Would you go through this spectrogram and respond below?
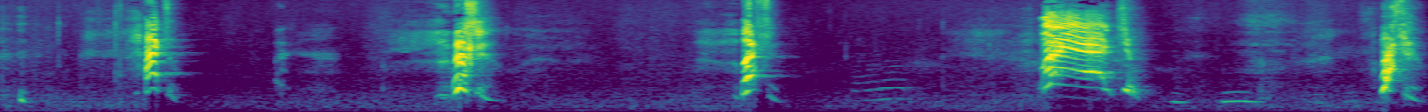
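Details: Person who says they can't stop sneezing, in a long sneezing fit: a run of about five sharp sneezes, each preceded by a short breath in, with brief pauses between.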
